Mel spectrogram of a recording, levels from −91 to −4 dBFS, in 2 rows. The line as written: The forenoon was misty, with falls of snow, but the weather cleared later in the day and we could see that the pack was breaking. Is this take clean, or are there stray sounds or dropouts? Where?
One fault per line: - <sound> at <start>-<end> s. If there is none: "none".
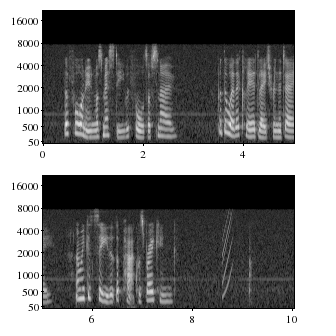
- chirp at 8.6-8.8 s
